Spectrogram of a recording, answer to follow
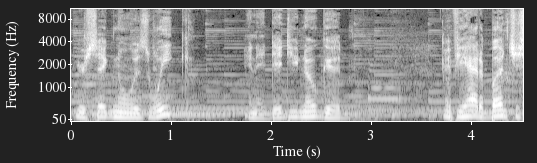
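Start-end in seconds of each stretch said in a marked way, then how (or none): none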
